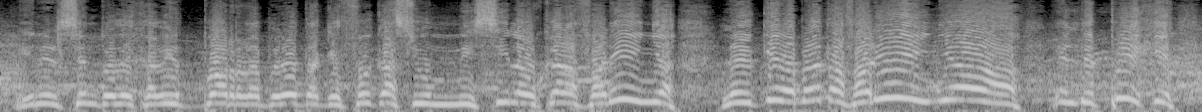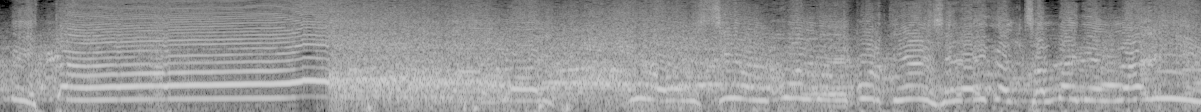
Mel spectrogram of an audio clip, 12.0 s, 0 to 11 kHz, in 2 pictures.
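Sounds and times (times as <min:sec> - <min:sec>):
loud crowd cheering: 0:00.0 - 0:12.0
commentator shouting: 0:08.4 - 0:12.0.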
